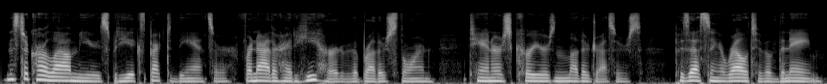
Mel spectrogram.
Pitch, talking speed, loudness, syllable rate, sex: 150 Hz, 205 wpm, -19 LUFS, 6.0 syllables/s, female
